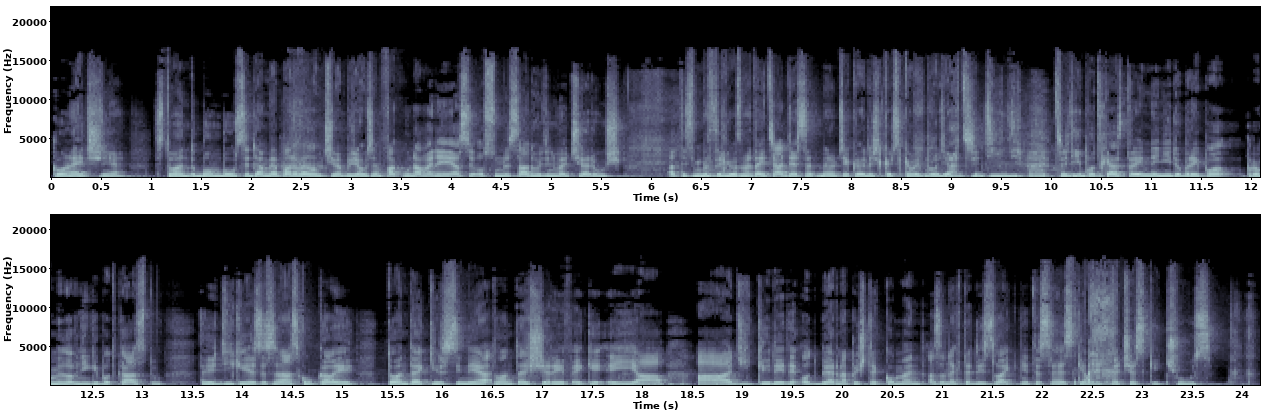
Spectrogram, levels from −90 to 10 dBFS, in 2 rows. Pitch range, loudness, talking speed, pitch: 125-155 Hz, -19 LUFS, 185 wpm, 135 Hz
